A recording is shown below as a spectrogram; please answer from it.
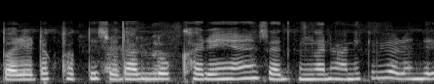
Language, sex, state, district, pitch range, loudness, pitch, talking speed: Hindi, female, Bihar, Vaishali, 240-255 Hz, -16 LUFS, 250 Hz, 150 wpm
